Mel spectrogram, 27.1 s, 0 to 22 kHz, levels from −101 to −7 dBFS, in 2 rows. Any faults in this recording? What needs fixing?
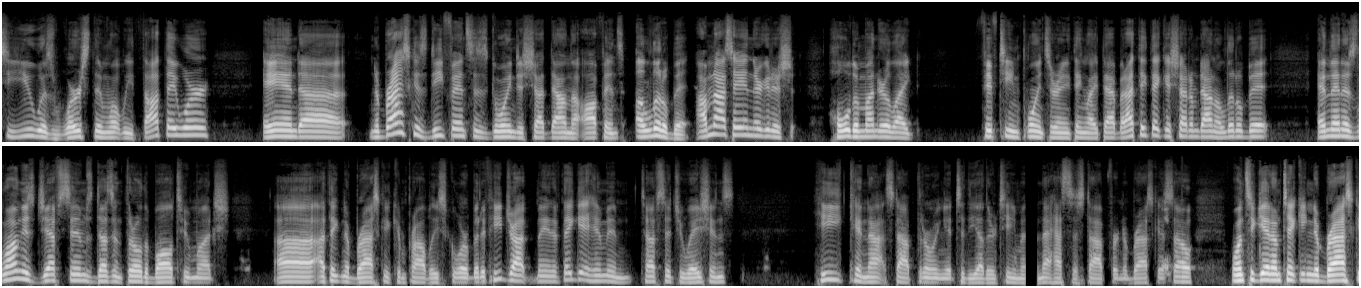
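A playback stall silences the speech from 23.79 to 23.93 s, about 120 ms. The player likely ran dry or its thread was blocked. Time-compressed catch-up follows from 23.93 to 24.17 s. Small pieces are cut and cross-faded at 1.5x speed, so the audio sounds hurried at normal pitch. A deeper playback buffer and an unblocked audio thread should prevent the stall and the catch-up it triggers.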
